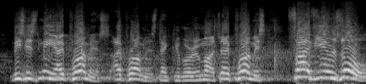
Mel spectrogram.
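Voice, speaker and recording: Speaking at a moderate pace in an animated tone, a man with an extremely high voice swings very widely in pitch over noticeable background noise. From Spain, Barcelona (Catalonia). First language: Spanish or Catalan. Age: 50s. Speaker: cybersecurity executive, conference speaker. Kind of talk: conference keynote talk. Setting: stage with audience.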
